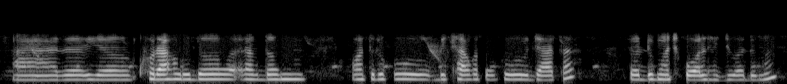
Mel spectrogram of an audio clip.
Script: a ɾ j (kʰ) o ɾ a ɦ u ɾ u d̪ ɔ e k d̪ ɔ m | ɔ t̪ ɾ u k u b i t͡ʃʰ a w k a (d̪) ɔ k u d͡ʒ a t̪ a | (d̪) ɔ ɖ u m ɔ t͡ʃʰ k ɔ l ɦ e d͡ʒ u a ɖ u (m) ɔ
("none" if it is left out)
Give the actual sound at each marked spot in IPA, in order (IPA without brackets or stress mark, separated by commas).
kʰ, t̪, t̪, m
